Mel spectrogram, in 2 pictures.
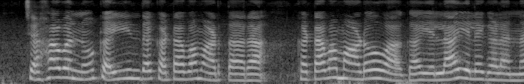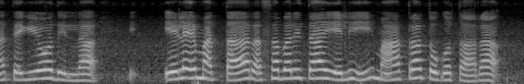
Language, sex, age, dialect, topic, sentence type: Kannada, female, 36-40, Dharwad Kannada, agriculture, statement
